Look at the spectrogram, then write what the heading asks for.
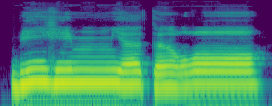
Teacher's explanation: Di sini ada huruf mim yang bertemu dengan huruf ya, hukumnya adalah izhar syafawi. Cara membacanya mim sukun dibaca dengan jelas tanpa berdengung.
